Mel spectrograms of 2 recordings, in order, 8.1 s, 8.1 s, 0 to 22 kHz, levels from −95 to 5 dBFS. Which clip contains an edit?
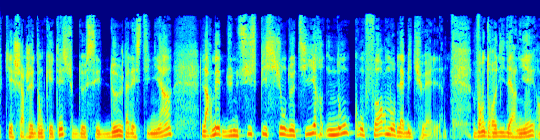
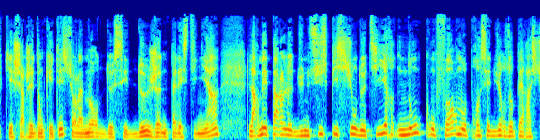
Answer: first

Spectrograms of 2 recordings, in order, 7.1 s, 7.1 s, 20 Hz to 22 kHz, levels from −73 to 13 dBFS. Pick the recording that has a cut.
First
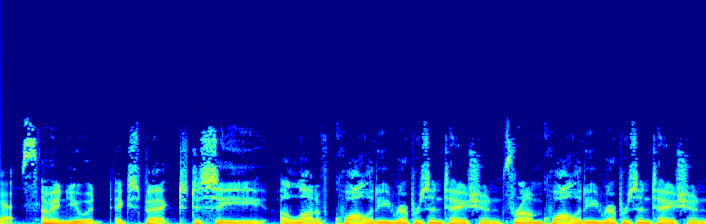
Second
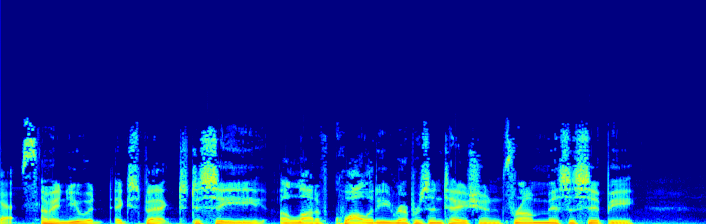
first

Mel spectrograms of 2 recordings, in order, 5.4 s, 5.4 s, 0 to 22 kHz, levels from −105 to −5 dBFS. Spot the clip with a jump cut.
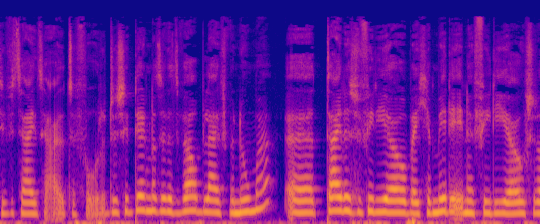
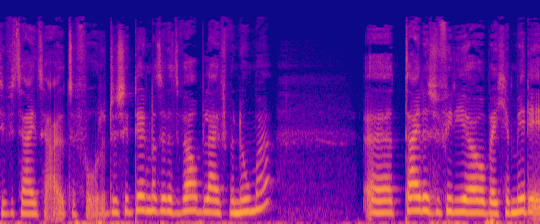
first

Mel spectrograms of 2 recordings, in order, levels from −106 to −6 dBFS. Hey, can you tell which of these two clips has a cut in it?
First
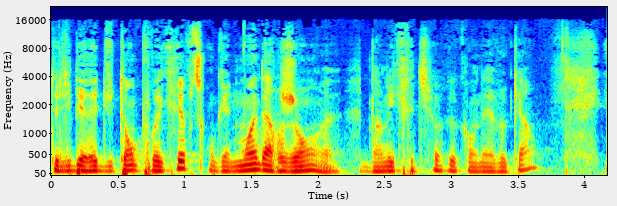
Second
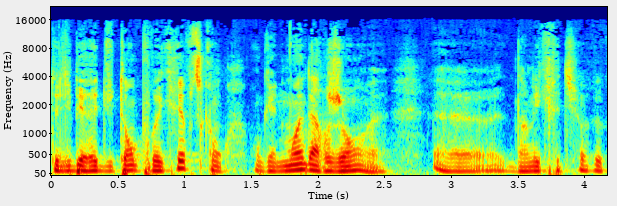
first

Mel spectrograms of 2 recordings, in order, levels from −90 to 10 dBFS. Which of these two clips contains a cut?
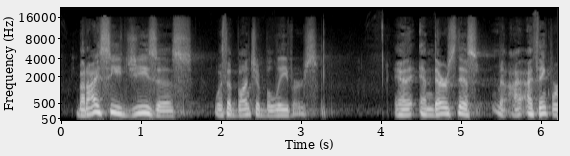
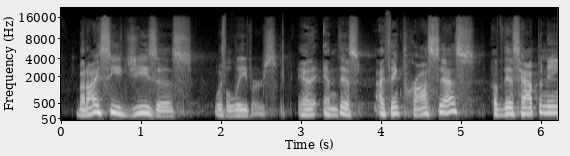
second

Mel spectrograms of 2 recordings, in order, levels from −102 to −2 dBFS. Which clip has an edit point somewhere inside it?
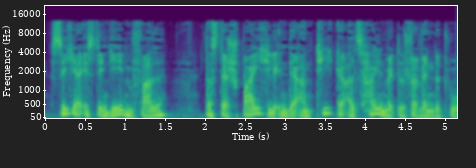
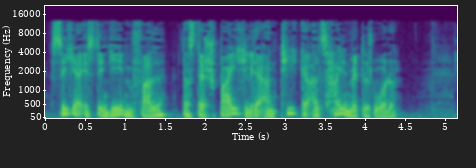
second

